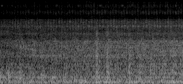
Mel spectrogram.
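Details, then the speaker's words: Toyota Camry Hybrid driven over 200,000, random multiple-cylinder misfire code P0300; uneven, lumpy idle with irregular low thumps; dirty fuel injectors blamed, to be cleaned along with a filter change. "एक word आ रहा है engine मिसfर का। इसका injector गंदा हो गया है।"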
